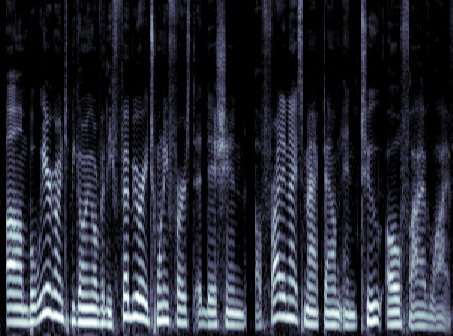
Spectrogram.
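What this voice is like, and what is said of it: Hoarse, fading voice. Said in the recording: “As you can hear, I'm slightly losing my voice. ... this actually is the second time I've lost my voice”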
